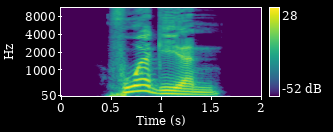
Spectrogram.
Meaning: gerund of vorgehen: 1. proceeding 2. procedure
- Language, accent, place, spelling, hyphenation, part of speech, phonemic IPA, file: German, Germany, Berlin, Vorgehen, Vor‧ge‧hen, noun, /ˈfoːɐ̯ɡeːən/, De-Vorgehen.ogg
